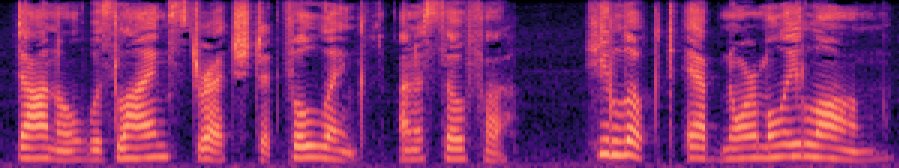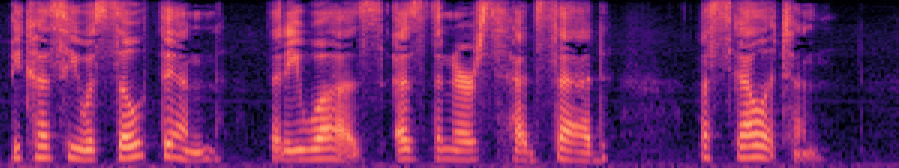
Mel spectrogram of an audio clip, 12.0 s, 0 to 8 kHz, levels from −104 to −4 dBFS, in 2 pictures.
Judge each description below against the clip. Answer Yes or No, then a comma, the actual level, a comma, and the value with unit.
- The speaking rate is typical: Yes, average, 145 wpm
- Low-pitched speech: No, high, 190 Hz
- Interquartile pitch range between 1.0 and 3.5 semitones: Yes, average, 3.0 semitones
